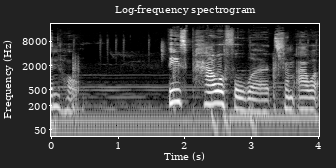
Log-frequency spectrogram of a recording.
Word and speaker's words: Ho: And the final word is ho, which sounds like H-O-H, ho.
